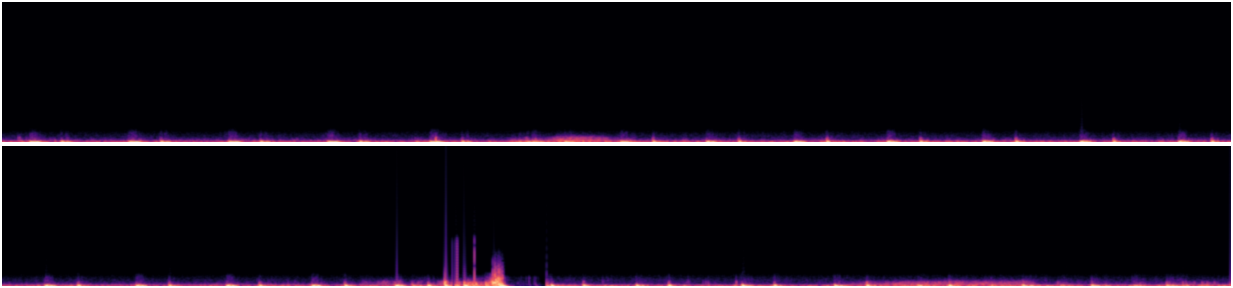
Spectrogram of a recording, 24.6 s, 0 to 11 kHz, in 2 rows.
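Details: Male heartbeat auscultated through a stethoscope: a steady lub-dub at about 60 beats a minute; normal heart sounds.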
